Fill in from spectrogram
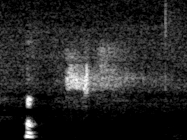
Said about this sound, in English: And so the sound you're hearing is me pouring a glass of Diet Pepsi.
